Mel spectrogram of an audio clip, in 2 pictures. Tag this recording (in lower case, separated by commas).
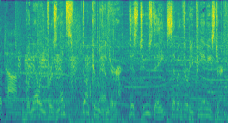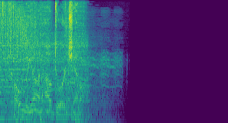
music, speech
